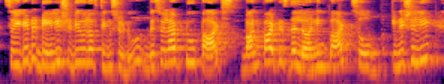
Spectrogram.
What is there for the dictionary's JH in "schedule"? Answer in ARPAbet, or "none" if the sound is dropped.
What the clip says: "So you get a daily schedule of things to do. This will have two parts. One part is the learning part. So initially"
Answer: none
